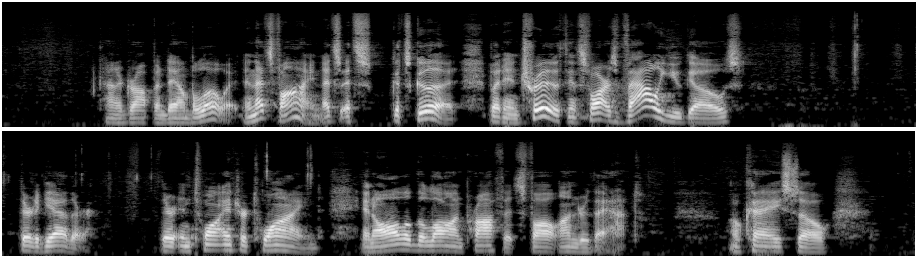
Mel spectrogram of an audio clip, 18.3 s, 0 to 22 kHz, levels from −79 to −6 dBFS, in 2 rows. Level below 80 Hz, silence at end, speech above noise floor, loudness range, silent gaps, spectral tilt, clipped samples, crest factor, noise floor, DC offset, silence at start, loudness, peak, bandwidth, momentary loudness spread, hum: -66 dBFS; 0.55 s; 42 dB; 6 LU; none; -2.5 dB/octave; under 0.1%; 18 dB; -60 dBFS; under 0.1%; 1 s; -18 LUFS; 0 dBFS; 16.5 kHz; 15 LU; none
